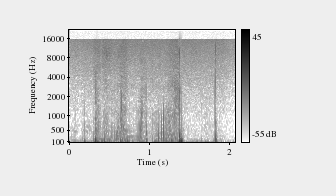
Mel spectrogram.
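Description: Handling noise on the recording phone's microphone: irregular low thumps and rubbing as the device is moved about, with the sharpest knocks near the middle and shortly before the end.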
